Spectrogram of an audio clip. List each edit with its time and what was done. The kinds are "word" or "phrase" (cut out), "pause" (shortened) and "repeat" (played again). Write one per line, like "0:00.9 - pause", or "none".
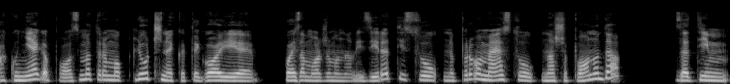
0:03.0 - word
